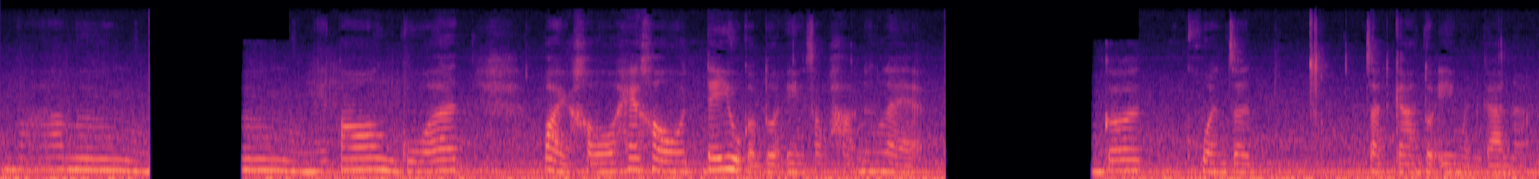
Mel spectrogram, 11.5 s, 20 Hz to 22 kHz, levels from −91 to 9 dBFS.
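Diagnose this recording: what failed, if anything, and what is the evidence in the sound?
At the network stage, the connection dropped twice, each time forcing a stream reconnect with a fresh decoder. At 1.12–2.30 s, 672 ms of silence, then speech resumes 511 ms earlier and repeats. At 7.08–8.22 s, 1.08 s of silence, then it resumes roughly 0.7 s later, skipping ahead.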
